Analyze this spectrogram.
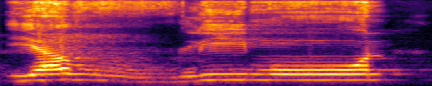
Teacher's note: Ini huruf dha, itu hurufnya mengalir suaranya, jangan tertahan, dan dia tidak berqalqalah. Jangan dibaca yazlimun, mengalir suaranya.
